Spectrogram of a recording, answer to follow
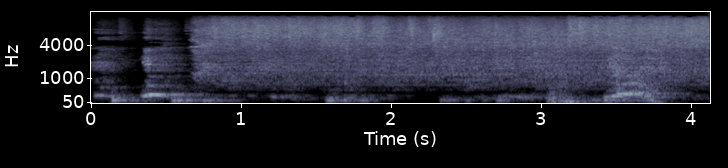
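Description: A steady hiss begins just under a second in and carries on without a break, with a few soft low thuds beneath it.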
